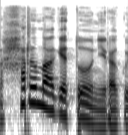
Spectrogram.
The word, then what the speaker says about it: 하르마겟돈: 아마겟돈이라는 곳은 어디일까 생각해 보면 원어 자체를 읽으면 사실은 하르마겟돈이라고 읽어야 됩니다.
